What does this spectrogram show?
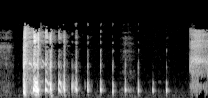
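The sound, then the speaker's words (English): A harsh fit of coughing, starting as a thick burst then breaking into a rapid series of sharp, choking hacks that slow and thin out, ending with a rough breath. “You sound like you're choking.”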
